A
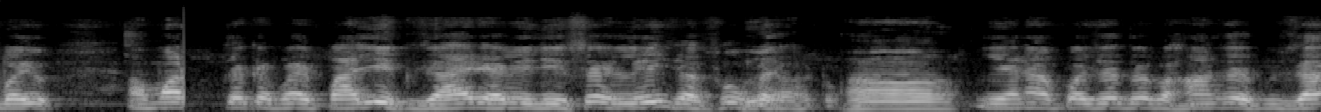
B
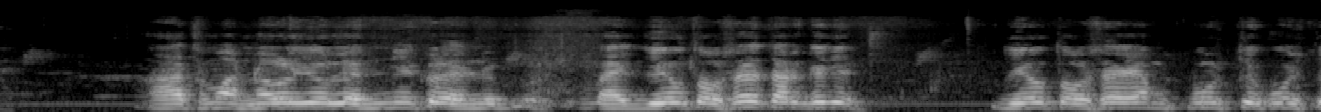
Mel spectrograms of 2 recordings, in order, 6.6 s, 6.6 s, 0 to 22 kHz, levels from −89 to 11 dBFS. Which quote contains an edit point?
A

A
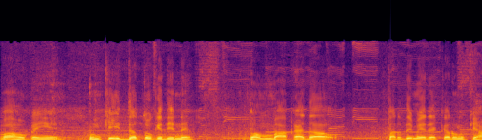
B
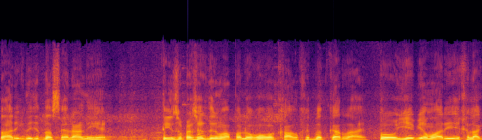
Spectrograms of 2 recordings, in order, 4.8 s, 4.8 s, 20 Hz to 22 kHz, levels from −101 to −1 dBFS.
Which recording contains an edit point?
B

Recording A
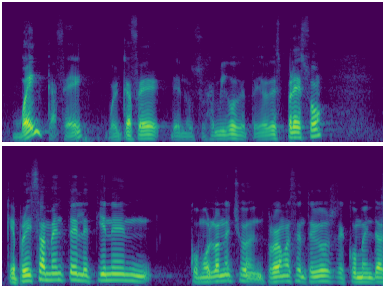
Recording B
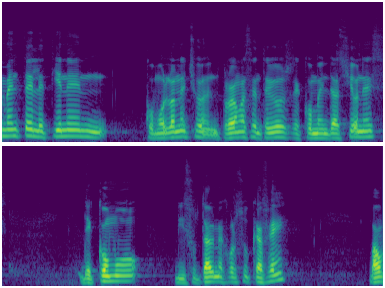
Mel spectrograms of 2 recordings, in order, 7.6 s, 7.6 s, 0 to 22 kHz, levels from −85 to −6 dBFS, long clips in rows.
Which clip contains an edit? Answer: B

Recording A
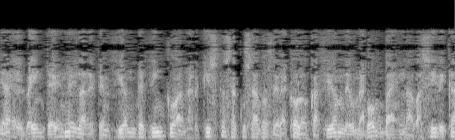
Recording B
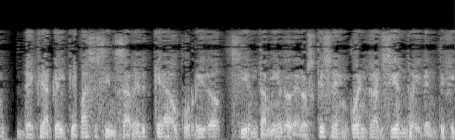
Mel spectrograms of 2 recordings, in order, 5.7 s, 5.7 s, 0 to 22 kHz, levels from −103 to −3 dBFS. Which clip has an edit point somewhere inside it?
B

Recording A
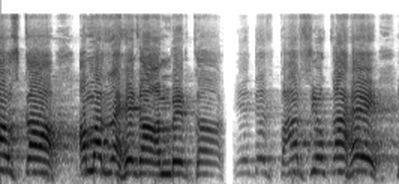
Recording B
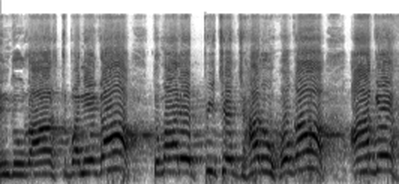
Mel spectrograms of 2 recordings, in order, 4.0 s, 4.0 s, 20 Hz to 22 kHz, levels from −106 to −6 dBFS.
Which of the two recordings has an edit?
A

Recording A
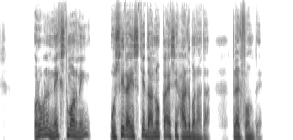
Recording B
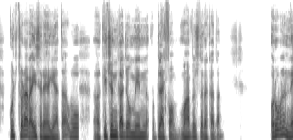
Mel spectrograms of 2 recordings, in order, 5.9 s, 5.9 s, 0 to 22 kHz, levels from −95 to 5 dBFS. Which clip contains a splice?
B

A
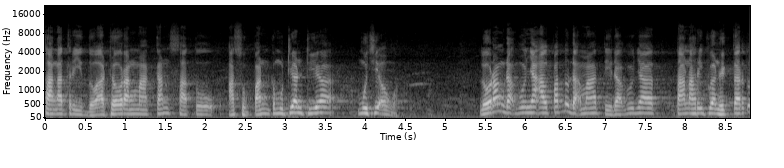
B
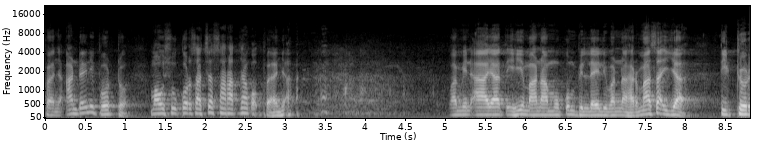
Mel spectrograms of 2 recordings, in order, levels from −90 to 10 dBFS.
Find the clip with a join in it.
B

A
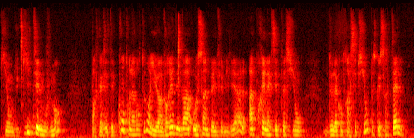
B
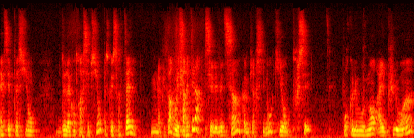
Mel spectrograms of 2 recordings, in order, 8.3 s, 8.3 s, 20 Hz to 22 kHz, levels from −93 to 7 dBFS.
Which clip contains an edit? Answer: B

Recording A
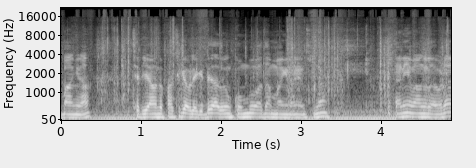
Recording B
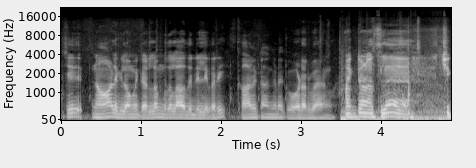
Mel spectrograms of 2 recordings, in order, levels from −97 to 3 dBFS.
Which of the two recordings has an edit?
B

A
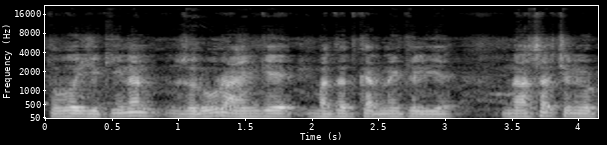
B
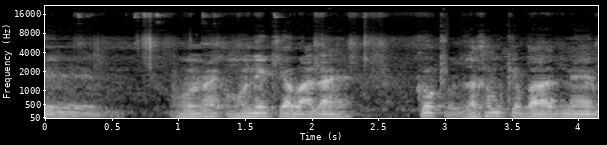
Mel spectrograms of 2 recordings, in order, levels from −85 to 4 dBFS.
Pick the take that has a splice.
B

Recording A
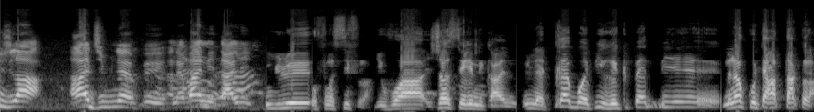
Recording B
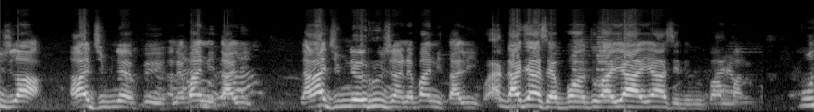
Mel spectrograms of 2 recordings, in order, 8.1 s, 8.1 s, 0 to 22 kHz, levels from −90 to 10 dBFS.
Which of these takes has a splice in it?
A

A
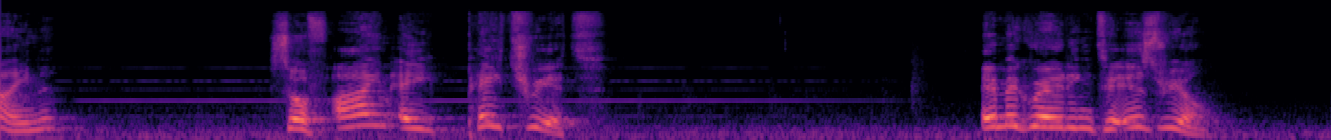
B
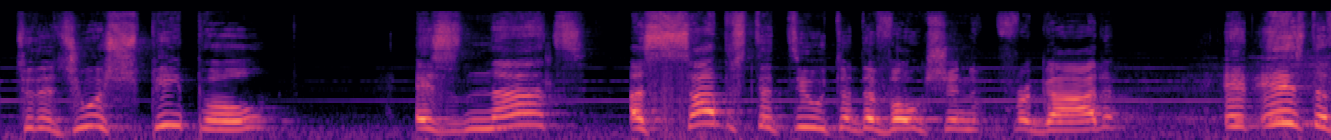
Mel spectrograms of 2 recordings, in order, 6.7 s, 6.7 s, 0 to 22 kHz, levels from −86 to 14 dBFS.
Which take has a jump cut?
B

